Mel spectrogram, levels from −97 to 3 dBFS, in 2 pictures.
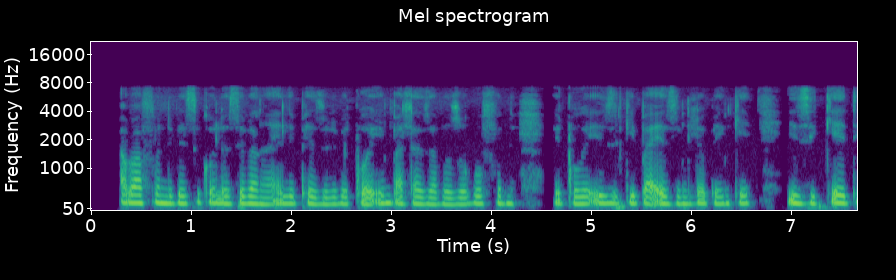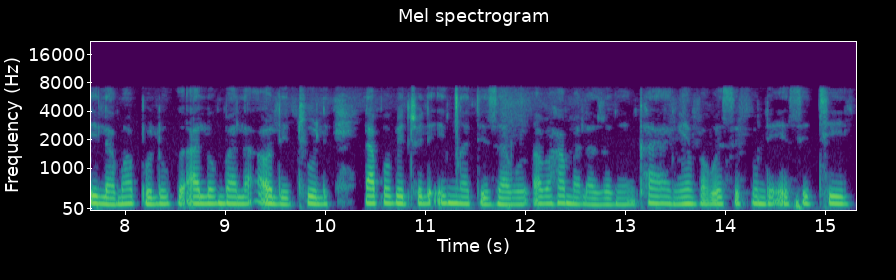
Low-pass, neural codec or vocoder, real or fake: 7.2 kHz; none; real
